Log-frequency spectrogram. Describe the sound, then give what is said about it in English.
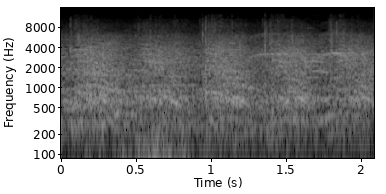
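A large crowd cheers and shouts together, a loud, sustained roar of many voices that swells and holds steady throughout, with no single speaker standing out. “all right, let's hear a cheer.”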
